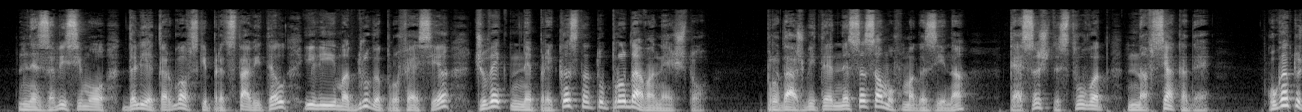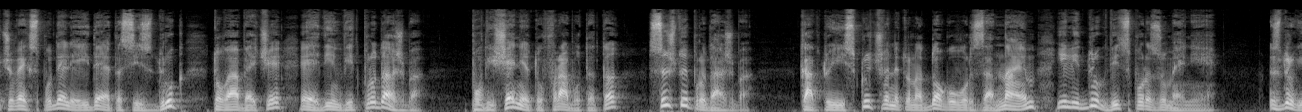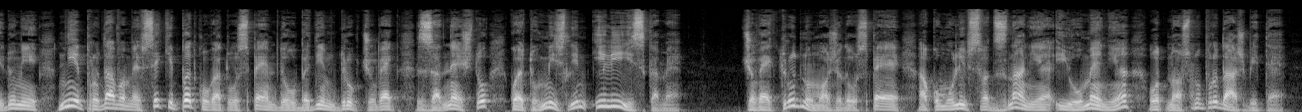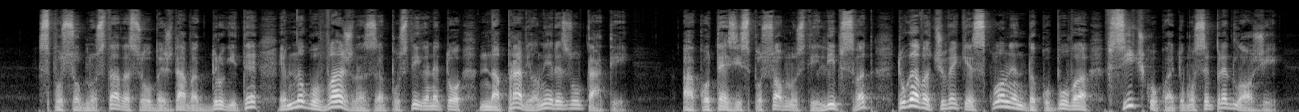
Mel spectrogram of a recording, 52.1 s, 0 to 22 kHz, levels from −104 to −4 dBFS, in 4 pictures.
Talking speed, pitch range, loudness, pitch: 130 wpm, 80-135 Hz, -27 LUFS, 95 Hz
